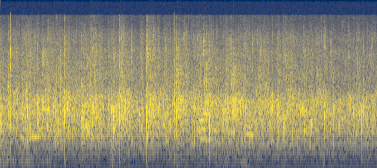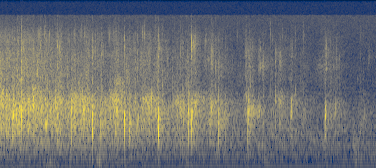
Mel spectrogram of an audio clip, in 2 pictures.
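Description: A crowd applauds steadily at a collective wedding ceremony in Boca del Río, with dense, moderately distant clapping that holds for several seconds and then thins into scattered claps toward the end.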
